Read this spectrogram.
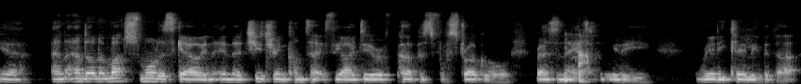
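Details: Adult man speaking; normal speech.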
